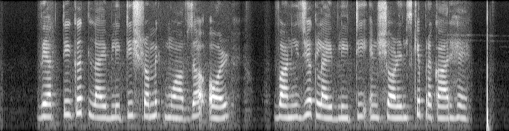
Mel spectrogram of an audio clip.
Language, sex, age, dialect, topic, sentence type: Hindi, female, 18-24, Marwari Dhudhari, banking, statement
